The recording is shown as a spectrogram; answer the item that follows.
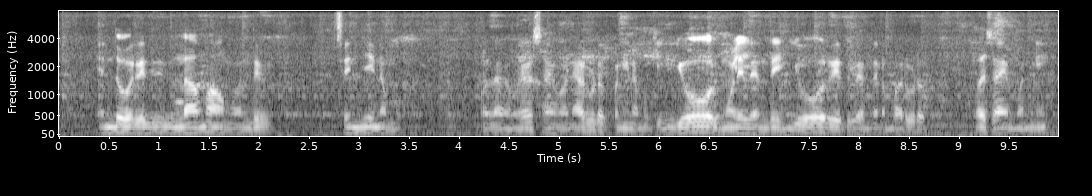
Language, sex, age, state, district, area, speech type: Tamil, male, 60+, Tamil Nadu, Tiruvarur, rural, spontaneous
